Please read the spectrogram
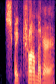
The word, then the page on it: Spectrometer: American English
